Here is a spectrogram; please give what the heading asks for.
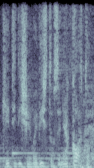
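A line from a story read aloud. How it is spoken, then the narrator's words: Hushed pale girl's murmur. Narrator (Italian): Una ragazza sommessa mormorò col viso smorto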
